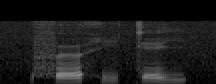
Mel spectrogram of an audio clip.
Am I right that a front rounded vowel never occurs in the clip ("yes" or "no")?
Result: no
